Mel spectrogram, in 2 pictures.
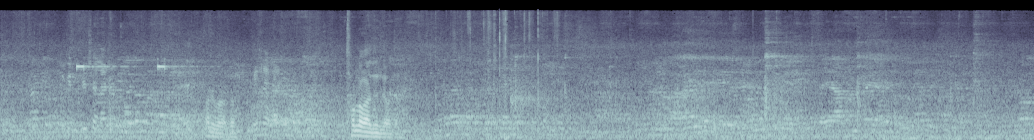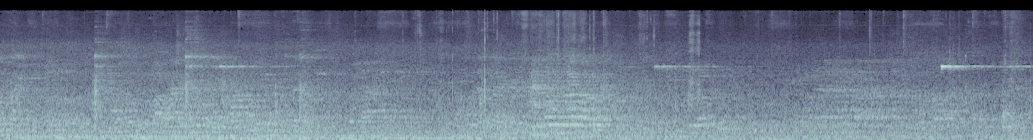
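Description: A ticket gate beeps sharply.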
